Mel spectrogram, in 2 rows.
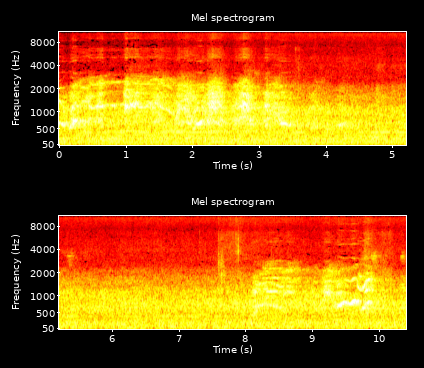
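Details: Coyotes barking, yipping and yapping from a forest during an evening-into-night walk on the September full moon, September 24. Two bouts of high, harsh yelping barks in rapid, uneven bursts, the first running several seconds and a shorter second burst later, separated by quiet.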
